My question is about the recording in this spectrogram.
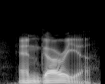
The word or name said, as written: angaria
